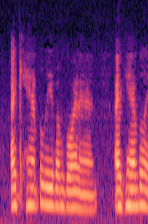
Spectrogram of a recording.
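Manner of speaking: dead-level, flat, droning monotone voice. Speaker imitates how she talks in every confessional, imitating her monotone delivery. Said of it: "she's just like very monotone".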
